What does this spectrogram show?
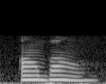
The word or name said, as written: en banc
